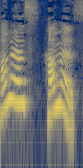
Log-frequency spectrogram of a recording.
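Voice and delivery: mock squealing, very high-pitched shout. Actor recalling going in to say an odd line, retelling a yell. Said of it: "And I went in and I just yelled".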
